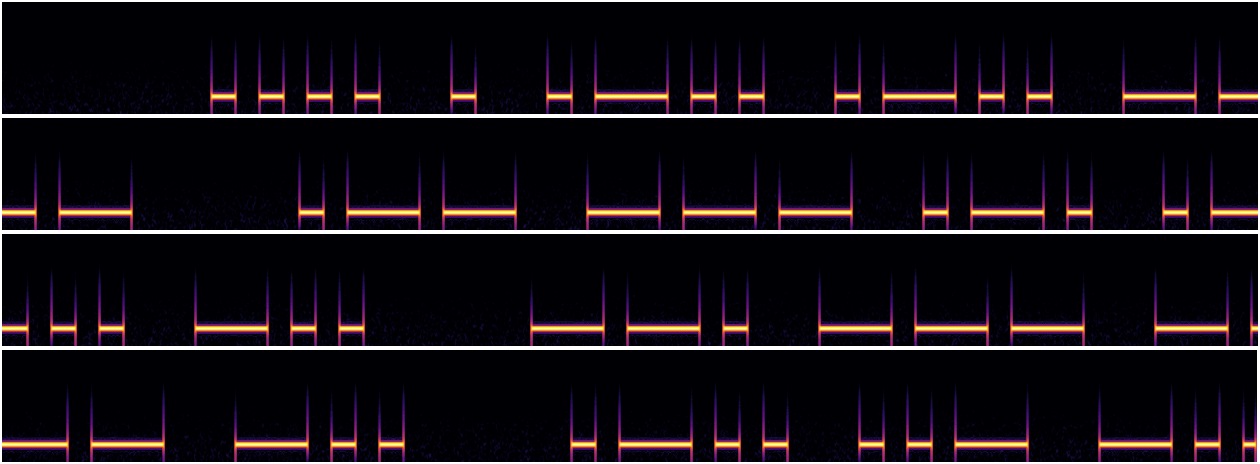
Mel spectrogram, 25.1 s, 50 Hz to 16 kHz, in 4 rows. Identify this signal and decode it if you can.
Morse code, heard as a keyed tone, machine-sent, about 10 wpm, 630 Hz. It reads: HELLO WORLD GOOD …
